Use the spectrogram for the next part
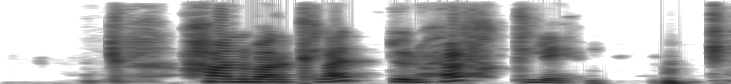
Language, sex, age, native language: Icelandic, female, 30-39, Icelandic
